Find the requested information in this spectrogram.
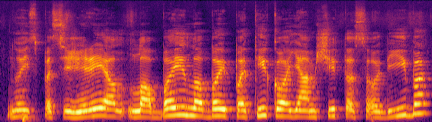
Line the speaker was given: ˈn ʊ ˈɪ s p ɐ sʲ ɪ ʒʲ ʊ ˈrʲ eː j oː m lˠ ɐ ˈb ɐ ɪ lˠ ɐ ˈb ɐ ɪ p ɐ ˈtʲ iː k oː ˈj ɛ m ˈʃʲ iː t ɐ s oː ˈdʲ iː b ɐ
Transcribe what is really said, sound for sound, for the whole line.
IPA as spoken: ˈn ʊ ˈɪ s p ɐ sʲ ɪ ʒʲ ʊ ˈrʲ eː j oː lˠ ɐ ˈb ɐ ɪ lˠ ɐ ˈb ɐ ɪ p ɐ ˈtʲ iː k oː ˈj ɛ m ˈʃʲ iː t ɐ s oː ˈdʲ iː b ɐ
